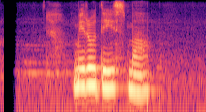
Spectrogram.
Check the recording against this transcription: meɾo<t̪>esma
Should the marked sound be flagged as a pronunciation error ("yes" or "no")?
yes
